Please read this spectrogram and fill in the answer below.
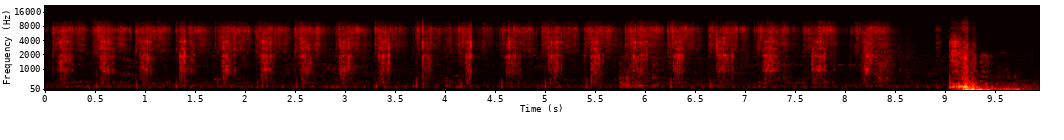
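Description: Hand pepper mill grinding black peppercorns, a steady rhythmic crunching of about three twists a second. Near the end the grinding stops and there is one loud thump.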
